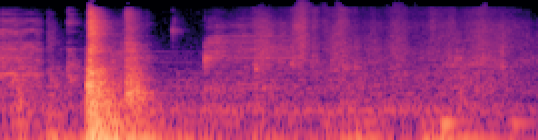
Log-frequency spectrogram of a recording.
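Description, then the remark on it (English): A door is opened to let Percy the cat out, with a sharp knock or latch sound, followed by a brief rustling tail and quiet room tone. “I'm just gonna let him out.”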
